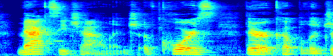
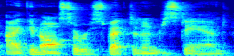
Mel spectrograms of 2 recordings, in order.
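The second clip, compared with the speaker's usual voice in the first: normal talking voice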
